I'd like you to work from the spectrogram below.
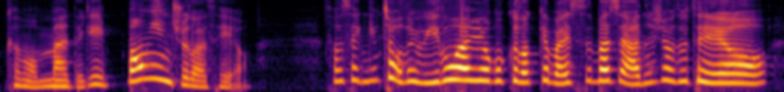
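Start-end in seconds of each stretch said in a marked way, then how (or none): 2.2-5.1 higher, louder imitation of doubting moms; imitated mom's high-pitched protest; mothers politely protesting. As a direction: put on a higher voice of mothers declining comfort. Acts out mothers' disbelieving reply.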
